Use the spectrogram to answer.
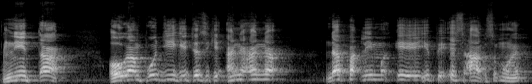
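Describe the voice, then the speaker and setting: A man with a Malaysian accent preaching a sermon, animated and full of rhetorical questions. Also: high-pitched, moderate pace. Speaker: Islamic preacher.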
